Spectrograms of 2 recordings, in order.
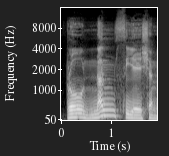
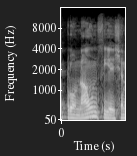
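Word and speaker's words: pronunciation: Spelling भी यही है, PRONUN, प्रोनंसिएशन है, प्रोनाउंसिएशन नहीं है।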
